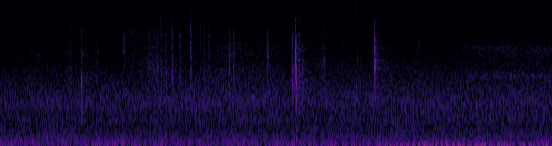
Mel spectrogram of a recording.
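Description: A few faint clicks and light taps from handling a steel cylindrical square as it is turned in its fixture and a spring clamp is set back on it, the two clearest a little after two seconds in and near three seconds in.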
